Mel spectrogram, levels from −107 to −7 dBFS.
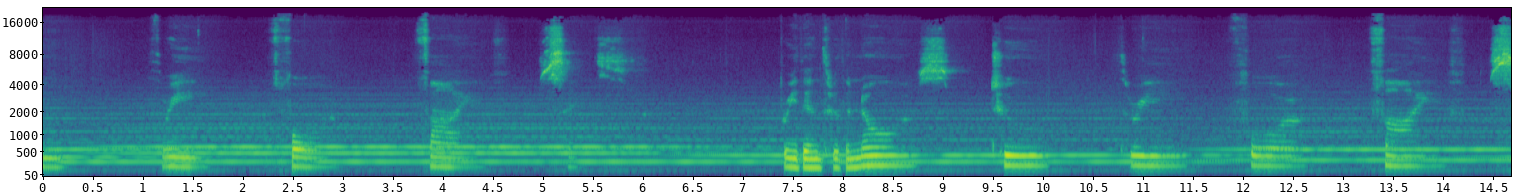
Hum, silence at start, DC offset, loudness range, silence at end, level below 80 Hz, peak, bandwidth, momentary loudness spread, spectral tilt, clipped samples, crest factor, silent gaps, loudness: none; 0 s; under 0.1%; 6 LU; 0 s; -76 dBFS; -10 dBFS; 19 kHz; 16 LU; -4 dB/octave; under 0.1%; 20 dB; none; -30 LUFS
